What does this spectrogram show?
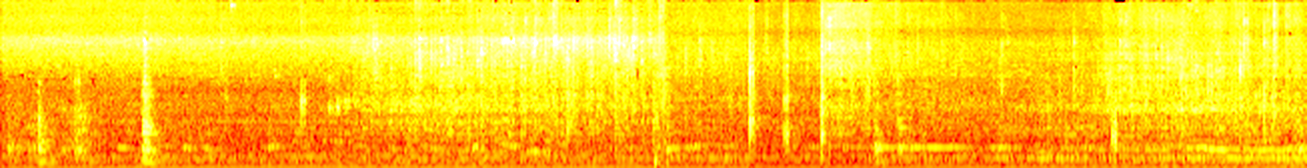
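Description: Chopped onions, green chillies and curry leaves sizzling in hot oil in a kadai as eggs are cracked into the pan. There are several sharp clicks and taps from the wooden spatula and the shells on the pan. The sizzle swells a few seconds in.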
